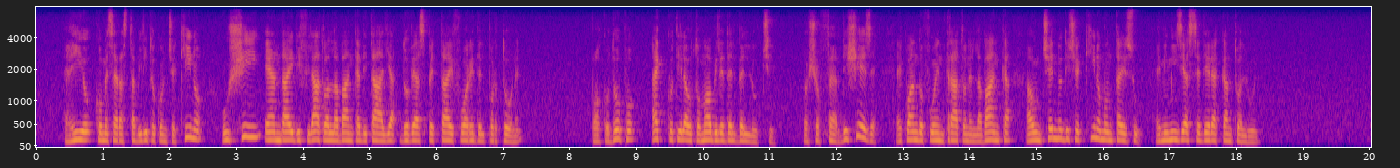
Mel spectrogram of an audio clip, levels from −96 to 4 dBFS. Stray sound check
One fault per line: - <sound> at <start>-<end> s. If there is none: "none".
none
